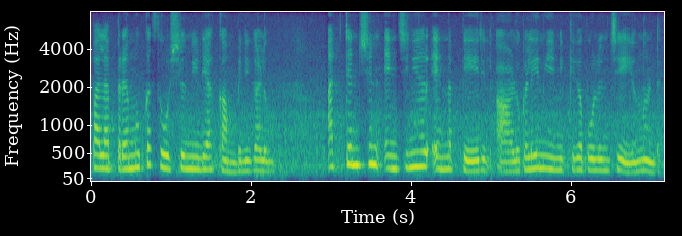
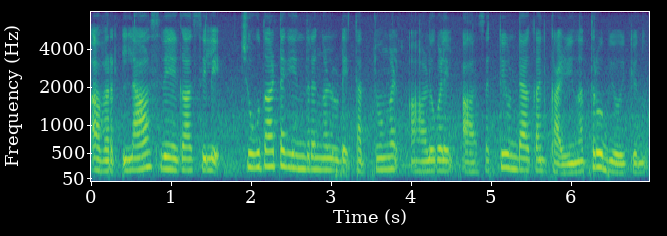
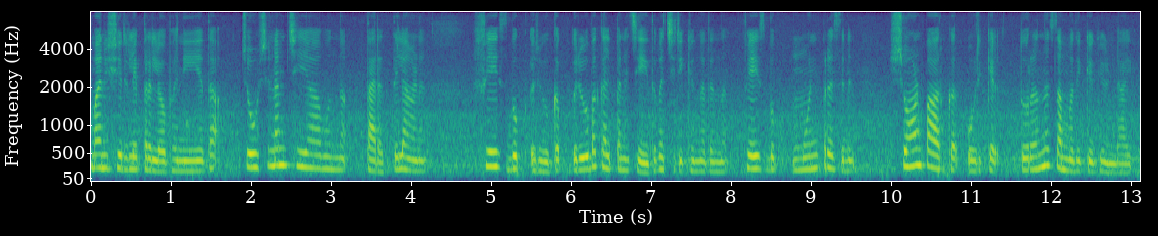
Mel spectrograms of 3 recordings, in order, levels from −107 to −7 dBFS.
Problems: none marked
